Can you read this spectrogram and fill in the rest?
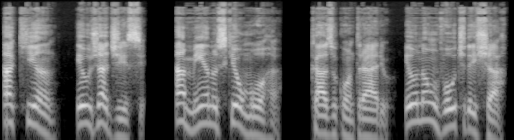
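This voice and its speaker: A tender young mother with a soft, gentle way of speaking, pitched well above an ordinary man's tone, as a male narrator puts her on. Her voice rises and falls in a lively, animated line as she reads out her part of the storybook, and it comes across close and dry with no room sound. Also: normal speed, no echo. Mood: pleading. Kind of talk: storybook voice acting.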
